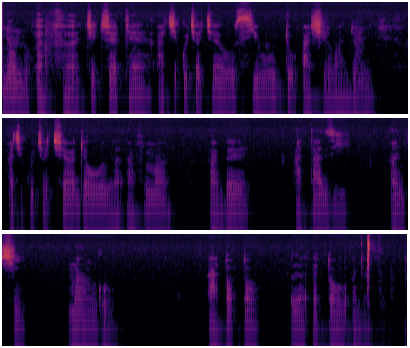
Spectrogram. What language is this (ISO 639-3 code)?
ewe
